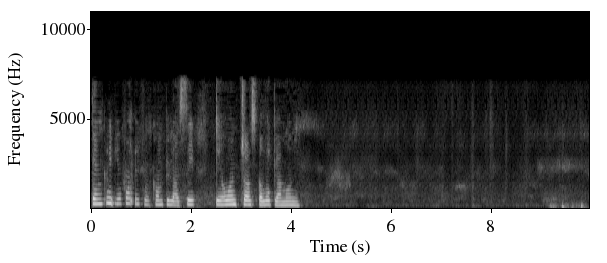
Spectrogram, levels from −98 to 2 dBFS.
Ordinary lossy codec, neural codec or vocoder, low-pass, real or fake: AAC, 48 kbps; codec, 16 kHz, 1.1 kbps, Voila-Tokenizer; 7.2 kHz; fake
